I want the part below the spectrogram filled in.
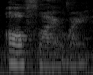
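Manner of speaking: breathy whispered line from a song. Retold or imitated. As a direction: murmur the song title under your breath. Quotes song stuck in head.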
